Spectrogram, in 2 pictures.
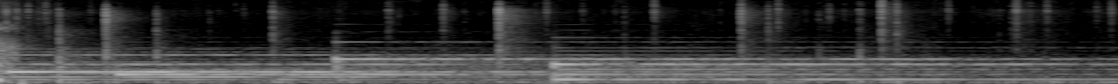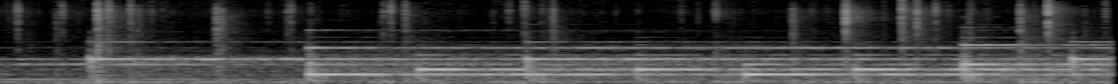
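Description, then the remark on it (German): A fire crackles with irregular sharp pops and snaps, mixed with soft sustained musical tones that shift in pitch every few seconds. “Ganz in Ruhe trinkst du die warme Schokolade und blickst in das knisternde Feuer.”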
